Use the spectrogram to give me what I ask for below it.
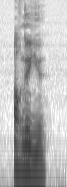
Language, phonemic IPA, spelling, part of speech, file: French, /ɔʁ.ɡœ.jø/, orgueilleux, adjective, Fr-orgueilleux.ogg
- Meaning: haughty, proud, arrogant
